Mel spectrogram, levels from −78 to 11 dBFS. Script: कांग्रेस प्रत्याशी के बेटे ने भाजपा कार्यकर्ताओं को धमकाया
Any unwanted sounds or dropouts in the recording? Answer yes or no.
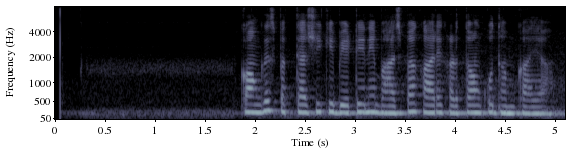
no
